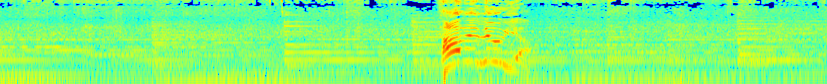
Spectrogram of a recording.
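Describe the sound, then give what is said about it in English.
An audience claps hands in praise of the Lord in a steady, dense wash of applause that runs the whole time, while a man's voice calls out loudly over it partway through. “Give the Lord a hand clap of praise all over the room.”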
